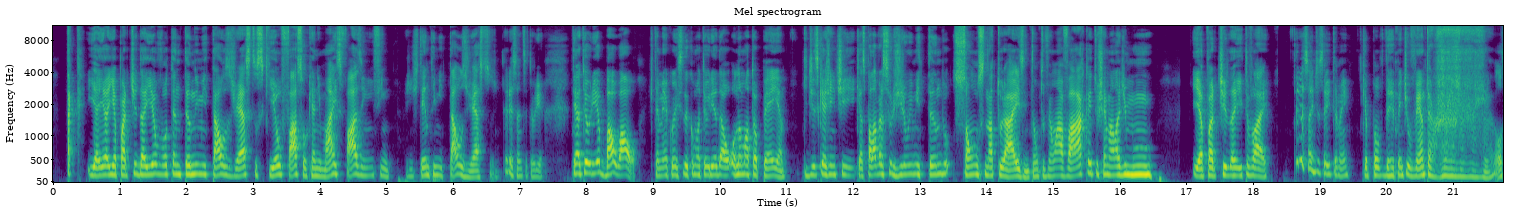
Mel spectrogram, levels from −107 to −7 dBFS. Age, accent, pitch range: 20-39, Brazilian, 160-200 Hz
